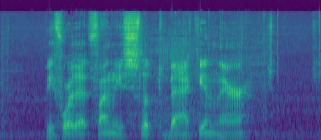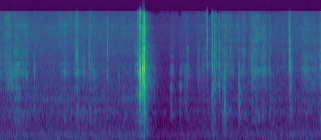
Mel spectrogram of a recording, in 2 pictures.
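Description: A circuit board panel clicks softly as it is tilted open.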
